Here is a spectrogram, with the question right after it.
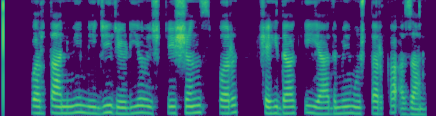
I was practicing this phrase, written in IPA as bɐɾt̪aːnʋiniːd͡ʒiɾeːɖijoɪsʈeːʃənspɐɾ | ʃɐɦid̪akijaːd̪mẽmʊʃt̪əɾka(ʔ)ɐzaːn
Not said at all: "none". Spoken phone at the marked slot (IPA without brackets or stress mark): ʔ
